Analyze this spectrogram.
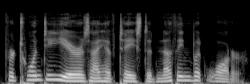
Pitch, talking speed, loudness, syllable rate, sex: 160 Hz, 215 wpm, -17 LUFS, 5.4 syllables/s, female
